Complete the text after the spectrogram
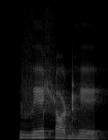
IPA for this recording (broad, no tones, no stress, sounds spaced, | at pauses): v ɪ ɬ ɔ ɖʱ ɪ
